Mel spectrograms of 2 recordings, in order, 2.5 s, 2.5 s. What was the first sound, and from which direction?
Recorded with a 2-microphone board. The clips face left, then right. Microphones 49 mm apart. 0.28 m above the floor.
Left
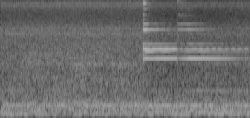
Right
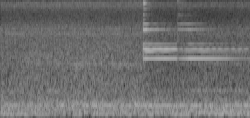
Only background noise.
